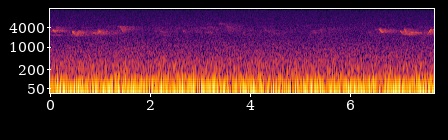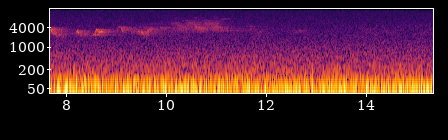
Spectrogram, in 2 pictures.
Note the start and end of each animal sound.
0.0s-1.8s: Scarlet Tanager (Piranga olivacea)
0.0s-12.9s: Red-eyed Vireo (Vireo olivaceus)
2.4s-4.1s: Ovenbird (Seiurus aurocapilla)
6.5s-10.1s: Scarlet Tanager (Piranga olivacea)
9.6s-11.4s: Ovenbird (Seiurus aurocapilla)
9.8s-11.4s: Blackburnian Warbler (Setophaga fusca)

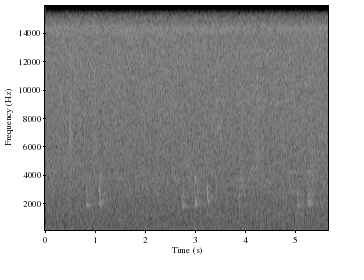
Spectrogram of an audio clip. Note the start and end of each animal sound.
0.7s-1.2s: Hermit Thrush (Catharus guttatus)
2.6s-3.4s: Hermit Thrush (Catharus guttatus)
4.9s-5.5s: Hermit Thrush (Catharus guttatus)

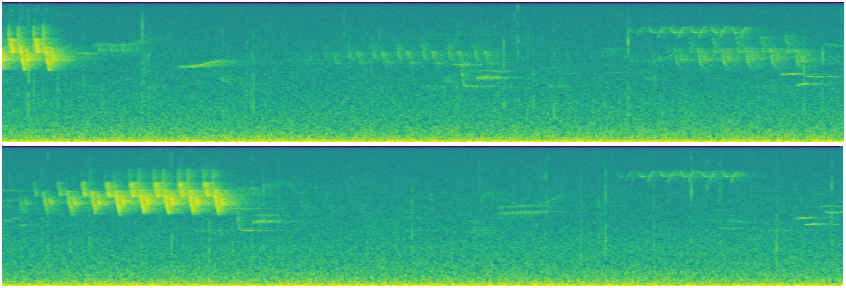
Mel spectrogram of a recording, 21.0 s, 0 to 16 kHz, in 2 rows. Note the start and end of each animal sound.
0.0s-0.9s: Ovenbird (Seiurus aurocapilla)
0.4s-1.9s: Black-throated Blue Warbler (Setophaga caerulescens)
1.8s-3.0s: Wood Thrush (Hylocichla mustelina)
3.8s-6.2s: Ovenbird (Seiurus aurocapilla)
5.5s-6.3s: Wood Thrush (Hylocichla mustelina)
7.4s-8.7s: Eastern Wood-Pewee (Contopus virens)
7.6s-9.6s: Black-and-white Warbler (Mniotilta varia)
8.1s-10.3s: Ovenbird (Seiurus aurocapilla)
9.5s-10.9s: Wood Thrush (Hylocichla mustelina)
10.6s-13.5s: Ovenbird (Seiurus aurocapilla)
13.0s-14.1s: Black-throated Blue Warbler (Setophaga caerulescens)
13.3s-14.2s: Wood Thrush (Hylocichla mustelina)
16.4s-17.6s: Wood Thrush (Hylocichla mustelina)
16.4s-17.7s: Eastern Wood-Pewee (Contopus virens)
18.0s-20.0s: Black-and-white Warbler (Mniotilta varia)
20.3s-21.0s: Wood Thrush (Hylocichla mustelina)

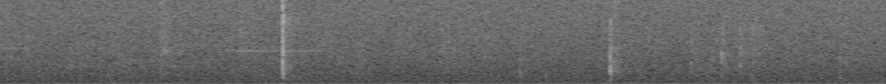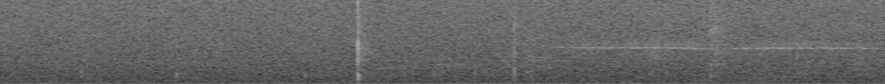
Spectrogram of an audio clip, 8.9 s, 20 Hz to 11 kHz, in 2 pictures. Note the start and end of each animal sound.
0.2s-1.1s: Swainson's Thrush (Catharus ustulatus)
0.9s-1.8s: Black-throated Green Warbler (Setophaga virens)
6.0s-7.2s: Swainson's Thrush (Catharus ustulatus)
7.2s-8.9s: Dark-eyed Junco (Junco hyemalis)

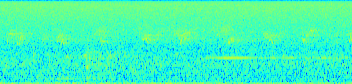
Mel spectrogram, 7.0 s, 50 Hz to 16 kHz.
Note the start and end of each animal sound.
0.0s-7.0s: Red-eyed Vireo (Vireo olivaceus)

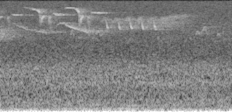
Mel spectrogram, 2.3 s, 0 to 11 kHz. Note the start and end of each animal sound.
0.0s-1.1s: Blackburnian Warbler (Setophaga fusca)
0.0s-2.0s: Black-throated Blue Warbler (Setophaga caerulescens)
0.0s-2.3s: Red-eyed Vireo (Vireo olivaceus)

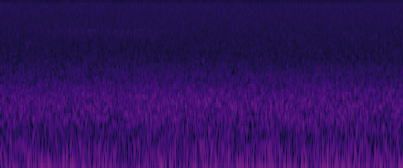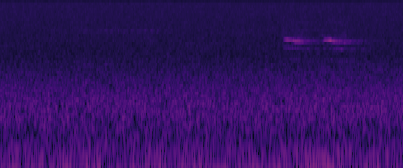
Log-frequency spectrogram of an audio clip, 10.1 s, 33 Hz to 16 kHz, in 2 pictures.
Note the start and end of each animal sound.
0.4s-2.2s: Dark-eyed Junco (Junco hyemalis)
5.9s-7.2s: Dark-eyed Junco (Junco hyemalis)
8.5s-9.6s: Blue Jay (Cyanocitta cristata)

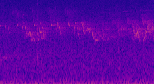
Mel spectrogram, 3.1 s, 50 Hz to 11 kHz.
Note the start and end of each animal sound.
0.0s-1.9s: Ovenbird (Seiurus aurocapilla)
0.0s-3.1s: Red-eyed Vireo (Vireo olivaceus)
2.2s-3.1s: Ovenbird (Seiurus aurocapilla)

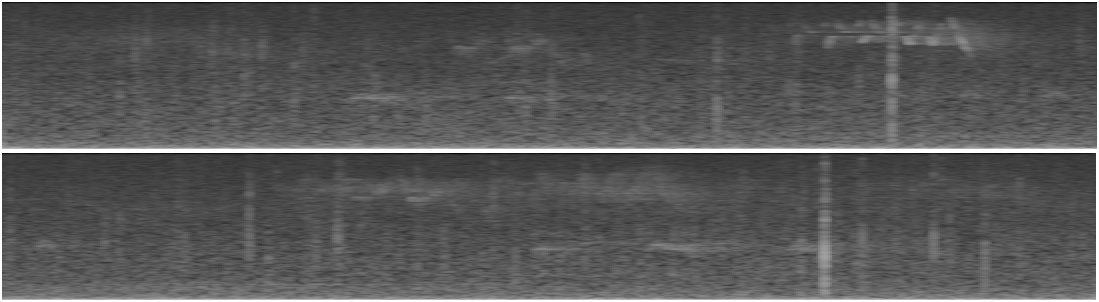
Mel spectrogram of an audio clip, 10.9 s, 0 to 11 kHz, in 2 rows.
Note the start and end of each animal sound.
1.2s-3.1s: American Crow (Corvus brachyrhynchos)
2.0s-3.0s: Mourning Warbler (Geothlypis philadelphia)
3.7s-5.2s: Chestnut-sided Warbler (Setophaga pensylvanica)
6.7s-7.8s: Mourning Warbler (Geothlypis philadelphia)
7.5s-9.1s: Chestnut-sided Warbler (Setophaga pensylvanica)
8.0s-9.8s: American Crow (Corvus brachyrhynchos)

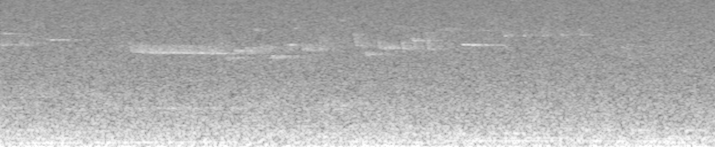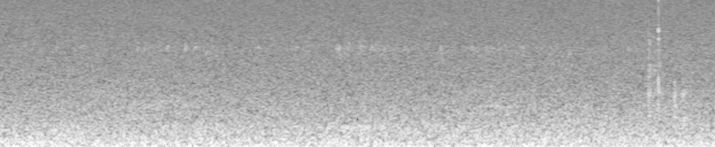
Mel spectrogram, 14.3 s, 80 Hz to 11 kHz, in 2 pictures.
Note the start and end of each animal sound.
0.0s-6.2s: Winter Wren (Troglodytes hiemalis)
7.4s-13.0s: Red Crossbill (Loxia curvirostra)

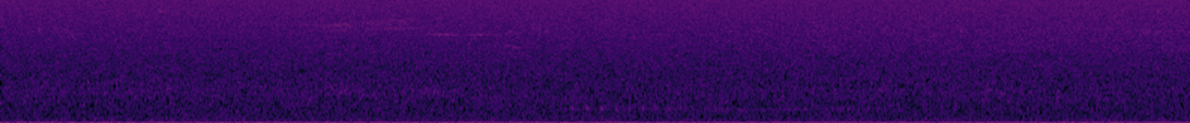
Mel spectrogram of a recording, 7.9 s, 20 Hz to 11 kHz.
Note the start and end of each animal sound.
1.9s-3.5s: Black-throated Green Warbler (Setophaga virens)
3.7s-5.9s: Pileated Woodpecker (Dryocopus pileatus)

